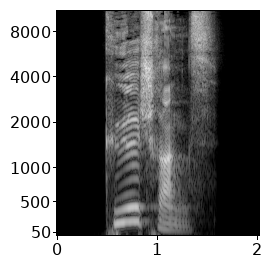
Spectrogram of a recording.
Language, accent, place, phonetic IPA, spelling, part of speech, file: German, Germany, Berlin, [ˈkyːlˌʃʁaŋks], Kühlschranks, noun, De-Kühlschranks.ogg
- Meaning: genitive singular of Kühlschrank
